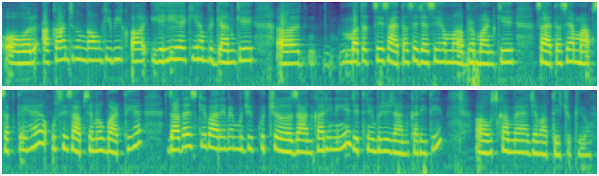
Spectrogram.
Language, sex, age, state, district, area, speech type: Hindi, female, 60+, Rajasthan, Jaipur, urban, spontaneous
